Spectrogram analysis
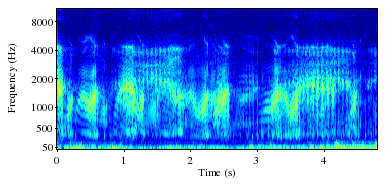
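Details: Wild forest pond frog chorus captured on iPhone 14 Pro with Shure MV88+; dense overlapping croaks with wavering, bubbling rises and falls, plus a low rumble of background noise underneath.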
